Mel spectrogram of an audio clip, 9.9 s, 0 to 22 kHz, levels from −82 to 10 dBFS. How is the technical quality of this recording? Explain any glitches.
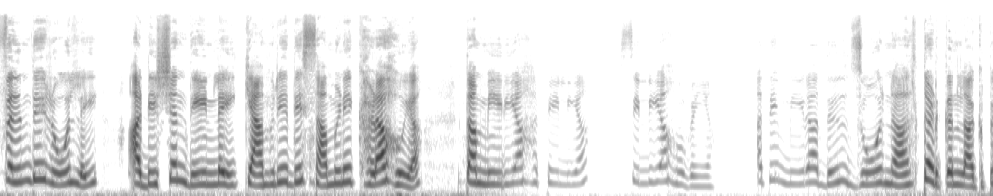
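The recording has two level changes with audible zipper noise. From 4.79 to 5.31 s, after "ਸਾਹਮਣੇ ਖੜ੍ਹਾ ਹੋਇਆ ਤਾਂ", the level falls about 20 dB in 2 dB steps, roughly twenty a second. From 7.95 to 9.01 s, after "ਸਿੱਲ੍ਹਿਆ ਹੋ ਗਈਆਂ ਅਤੇ", it climbs back about 20 dB, roughly ten steps a second. The gain jumps with no smoothing between steps, so each jump clicks. The clicks merge into a ticking zip.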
